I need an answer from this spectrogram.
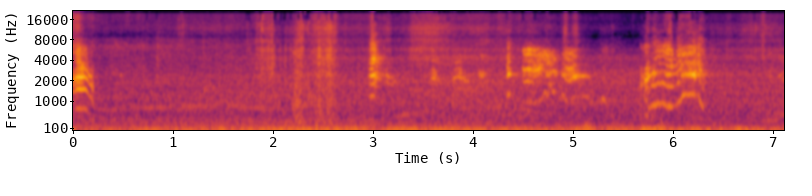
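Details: Street cats, a male forcing himself on a female: short wavering meows rise and fall in two bursts near the end, over a low steady hum, with sharp clatters and distant human voices.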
